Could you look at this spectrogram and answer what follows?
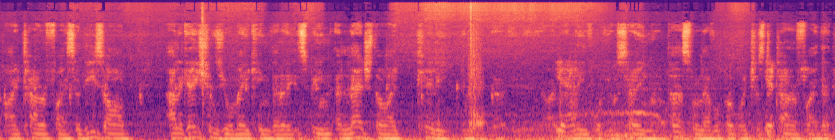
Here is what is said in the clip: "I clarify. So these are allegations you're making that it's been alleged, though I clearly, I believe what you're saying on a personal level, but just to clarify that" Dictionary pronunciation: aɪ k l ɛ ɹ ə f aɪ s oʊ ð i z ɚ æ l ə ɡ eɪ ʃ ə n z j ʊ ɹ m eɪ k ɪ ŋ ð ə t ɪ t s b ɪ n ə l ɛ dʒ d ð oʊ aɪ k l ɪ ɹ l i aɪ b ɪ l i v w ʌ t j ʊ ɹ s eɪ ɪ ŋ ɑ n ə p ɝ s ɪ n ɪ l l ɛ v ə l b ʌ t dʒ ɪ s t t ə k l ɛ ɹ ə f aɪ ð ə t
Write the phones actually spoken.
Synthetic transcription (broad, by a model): aɪ k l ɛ ɹ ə f aɪ s oʊ ð i z ɚ æ l ə ɡ eɪ ʃ ə n z j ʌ ɹ m eɪ k ɪ ŋ ð ə t ɪ t s b ɪ n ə l ɛ dʒ ð oʊ aɪ k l ɪ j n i aɪ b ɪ l i v w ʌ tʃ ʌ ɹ s eɪ ɪ ŋ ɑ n ə p ɝ s n l l ɛ v ə l b ʌ t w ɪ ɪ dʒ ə k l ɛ ɹ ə f aɪ ð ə t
